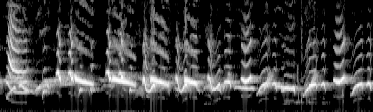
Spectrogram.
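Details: Melodious laughingthrush, known as the Chinese hwamei, in lure song: bright, ringing whistled phrases about twice a second, each slurring up and down, with chattering notes between them and a faint low hum behind.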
